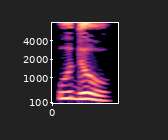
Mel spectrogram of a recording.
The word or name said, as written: ಊದ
